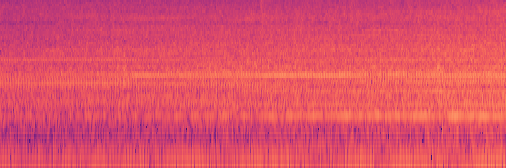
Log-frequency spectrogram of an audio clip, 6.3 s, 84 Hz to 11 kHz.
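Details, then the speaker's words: Mercedes GL450 after a leaking air spring was fixed, engine idling: a steady compressor hum grows louder as the vehicle rises to normal ride height. Normal air suspension compressor. "I don't know if you guys will be able to hear it but I can hear the air system suspension pump"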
